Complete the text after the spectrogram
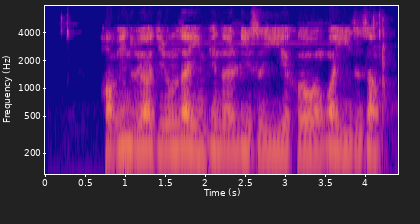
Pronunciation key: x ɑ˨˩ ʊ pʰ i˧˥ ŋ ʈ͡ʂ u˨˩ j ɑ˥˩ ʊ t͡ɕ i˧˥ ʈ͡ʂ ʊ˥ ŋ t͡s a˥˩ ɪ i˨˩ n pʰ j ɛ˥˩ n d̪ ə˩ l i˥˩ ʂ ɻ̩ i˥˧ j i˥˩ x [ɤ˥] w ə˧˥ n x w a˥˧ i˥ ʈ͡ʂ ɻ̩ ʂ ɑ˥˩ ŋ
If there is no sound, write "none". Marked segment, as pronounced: ɤ˧˥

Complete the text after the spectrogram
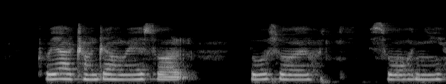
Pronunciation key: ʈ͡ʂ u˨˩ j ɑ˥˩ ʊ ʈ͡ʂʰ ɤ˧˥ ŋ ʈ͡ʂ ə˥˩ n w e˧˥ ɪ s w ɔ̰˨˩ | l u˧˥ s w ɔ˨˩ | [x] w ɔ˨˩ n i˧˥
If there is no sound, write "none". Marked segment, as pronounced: s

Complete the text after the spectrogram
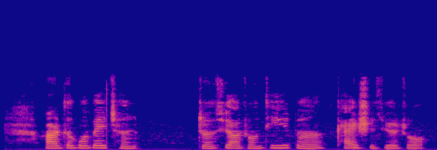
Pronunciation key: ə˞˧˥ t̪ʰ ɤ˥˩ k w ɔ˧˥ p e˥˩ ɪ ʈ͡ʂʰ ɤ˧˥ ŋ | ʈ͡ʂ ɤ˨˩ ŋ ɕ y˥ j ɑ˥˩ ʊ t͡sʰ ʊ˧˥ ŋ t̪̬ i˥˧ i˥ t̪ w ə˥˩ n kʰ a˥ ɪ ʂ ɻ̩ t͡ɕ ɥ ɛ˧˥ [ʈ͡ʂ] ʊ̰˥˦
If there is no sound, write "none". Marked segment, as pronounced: ʈ͡ʂ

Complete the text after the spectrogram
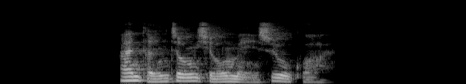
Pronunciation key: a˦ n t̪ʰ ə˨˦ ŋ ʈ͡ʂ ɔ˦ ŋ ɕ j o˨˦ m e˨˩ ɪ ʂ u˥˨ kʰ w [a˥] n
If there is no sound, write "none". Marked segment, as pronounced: a˨˩˦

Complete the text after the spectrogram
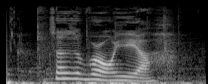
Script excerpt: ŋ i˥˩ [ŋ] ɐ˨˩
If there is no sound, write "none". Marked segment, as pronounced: none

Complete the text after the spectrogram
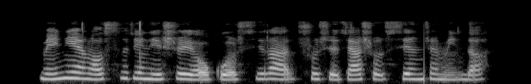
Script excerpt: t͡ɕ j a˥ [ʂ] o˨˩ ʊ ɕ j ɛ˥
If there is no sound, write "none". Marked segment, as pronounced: ʂ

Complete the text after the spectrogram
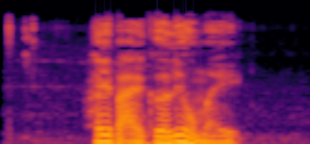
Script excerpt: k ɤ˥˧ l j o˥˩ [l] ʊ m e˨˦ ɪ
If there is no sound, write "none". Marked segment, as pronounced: none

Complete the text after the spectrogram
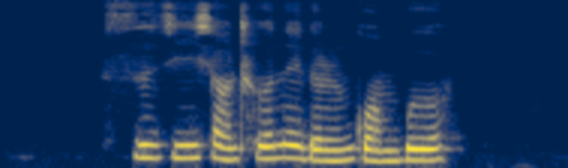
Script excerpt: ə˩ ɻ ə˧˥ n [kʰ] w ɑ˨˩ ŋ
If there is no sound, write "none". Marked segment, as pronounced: k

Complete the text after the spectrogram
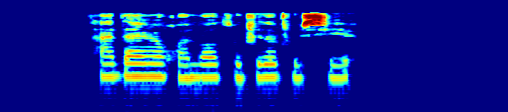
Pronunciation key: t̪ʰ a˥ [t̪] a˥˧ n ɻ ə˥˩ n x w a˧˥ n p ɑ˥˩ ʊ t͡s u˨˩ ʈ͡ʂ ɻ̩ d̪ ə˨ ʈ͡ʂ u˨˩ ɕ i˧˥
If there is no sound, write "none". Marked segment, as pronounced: t̪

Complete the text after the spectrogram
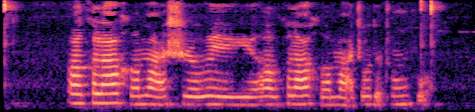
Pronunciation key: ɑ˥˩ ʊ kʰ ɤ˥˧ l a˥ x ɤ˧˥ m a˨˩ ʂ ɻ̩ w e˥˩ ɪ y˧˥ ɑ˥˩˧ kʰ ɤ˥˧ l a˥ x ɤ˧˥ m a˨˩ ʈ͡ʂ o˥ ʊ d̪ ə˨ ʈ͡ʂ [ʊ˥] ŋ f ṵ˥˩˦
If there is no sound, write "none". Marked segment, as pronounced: ʊ˥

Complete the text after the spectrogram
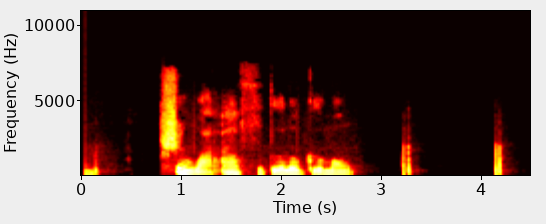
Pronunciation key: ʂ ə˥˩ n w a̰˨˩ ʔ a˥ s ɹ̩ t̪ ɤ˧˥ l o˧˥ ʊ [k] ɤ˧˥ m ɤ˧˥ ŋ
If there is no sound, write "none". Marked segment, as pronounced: k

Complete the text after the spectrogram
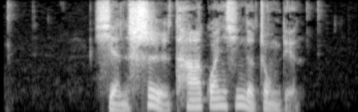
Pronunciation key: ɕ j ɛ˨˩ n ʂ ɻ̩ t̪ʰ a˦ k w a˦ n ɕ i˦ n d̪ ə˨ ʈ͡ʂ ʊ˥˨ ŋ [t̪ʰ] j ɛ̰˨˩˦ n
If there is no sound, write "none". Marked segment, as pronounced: t̪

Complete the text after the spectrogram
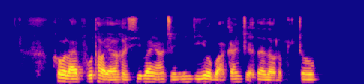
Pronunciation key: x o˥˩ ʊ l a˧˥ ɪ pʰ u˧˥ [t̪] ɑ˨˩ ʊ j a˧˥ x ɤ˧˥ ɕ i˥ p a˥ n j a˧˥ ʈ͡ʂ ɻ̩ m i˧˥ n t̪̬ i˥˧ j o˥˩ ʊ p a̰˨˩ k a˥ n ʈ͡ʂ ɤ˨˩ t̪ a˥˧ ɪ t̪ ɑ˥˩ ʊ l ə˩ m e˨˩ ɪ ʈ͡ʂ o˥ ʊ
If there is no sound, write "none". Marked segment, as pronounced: t̪ʰ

